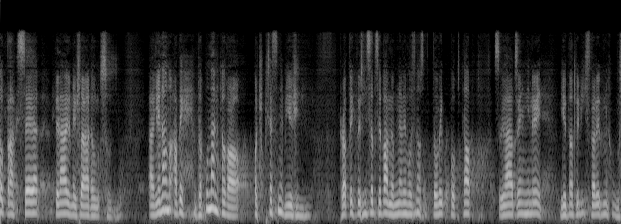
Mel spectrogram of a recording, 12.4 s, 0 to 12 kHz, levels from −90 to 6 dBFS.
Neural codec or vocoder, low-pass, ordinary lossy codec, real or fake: codec, 16 kHz, 0.5 kbps, FreqCodec, larger model; 7.2 kHz; MP3, 64 kbps; fake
